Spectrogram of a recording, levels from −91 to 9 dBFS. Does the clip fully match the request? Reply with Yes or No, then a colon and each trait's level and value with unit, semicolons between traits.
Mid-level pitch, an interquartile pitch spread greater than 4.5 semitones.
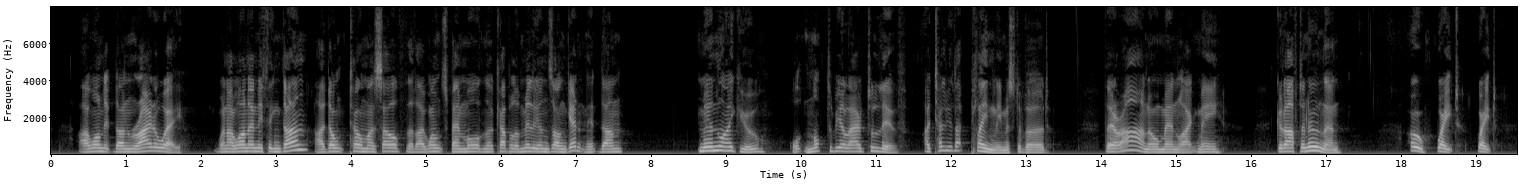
No: medium, 170 Hz; average, 3.6 semitones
